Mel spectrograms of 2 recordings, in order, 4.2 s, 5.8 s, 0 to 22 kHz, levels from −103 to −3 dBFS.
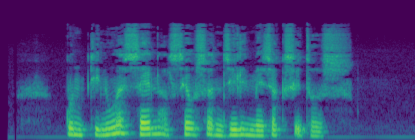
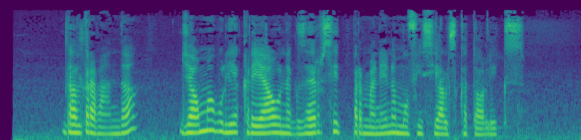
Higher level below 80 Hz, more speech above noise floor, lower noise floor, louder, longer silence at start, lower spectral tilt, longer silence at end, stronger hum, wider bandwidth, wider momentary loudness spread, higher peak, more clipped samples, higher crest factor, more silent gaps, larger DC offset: second, -70 dBFS vs -52 dBFS; first, 39 dB vs 27 dB; first, -65 dBFS vs -50 dBFS; second, -27 LUFS vs -23 LUFS; first, 0.35 s vs 0.15 s; about the same, -5.5 dB/octave vs -4.5 dB/octave; about the same, 0.65 s vs 0.6 s; neither; second, 11.5 kHz vs 16 kHz; first, 13 LU vs 8 LU; about the same, -8 dBFS vs -6 dBFS; neither; about the same, 20 dB vs 18 dB; neither; neither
